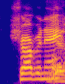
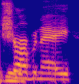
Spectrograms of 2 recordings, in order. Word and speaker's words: Charbonnet: guy's last name Zach charbonnet okay it's the French pronunciation okay because I saw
